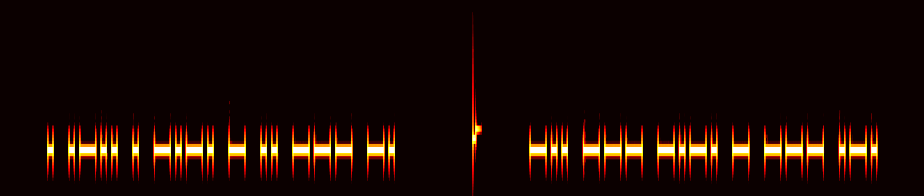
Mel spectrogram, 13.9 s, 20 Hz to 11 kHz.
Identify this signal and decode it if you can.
Morse code, heard as a keyed tone, about 15 wpm, 700 Hz. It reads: ELECTION DOCTOR
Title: Sentences from Top 1500 Words - New Word Drill - 15wpm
